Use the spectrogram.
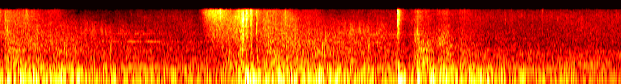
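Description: A Confringo blasting spell goes off in Hogwarts Legacy, a broadband burst around two seconds in with a second sharp crack near four seconds, over a steady low rumble of game ambience.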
